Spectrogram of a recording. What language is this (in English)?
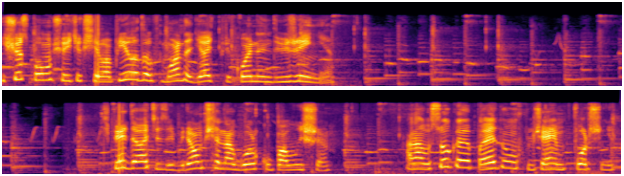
Russian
